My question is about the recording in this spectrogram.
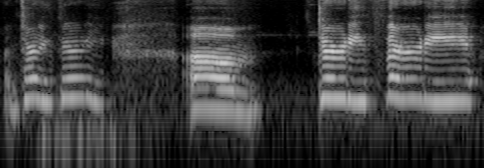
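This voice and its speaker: A vlogger in her late twenties talks casually to her stream audience, responding to live chat with rambling, filler-laden speech and many restarts. Her very high voice is pushed and bright, delivered slowly, on a webcam in a small bedroom with a green wall.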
